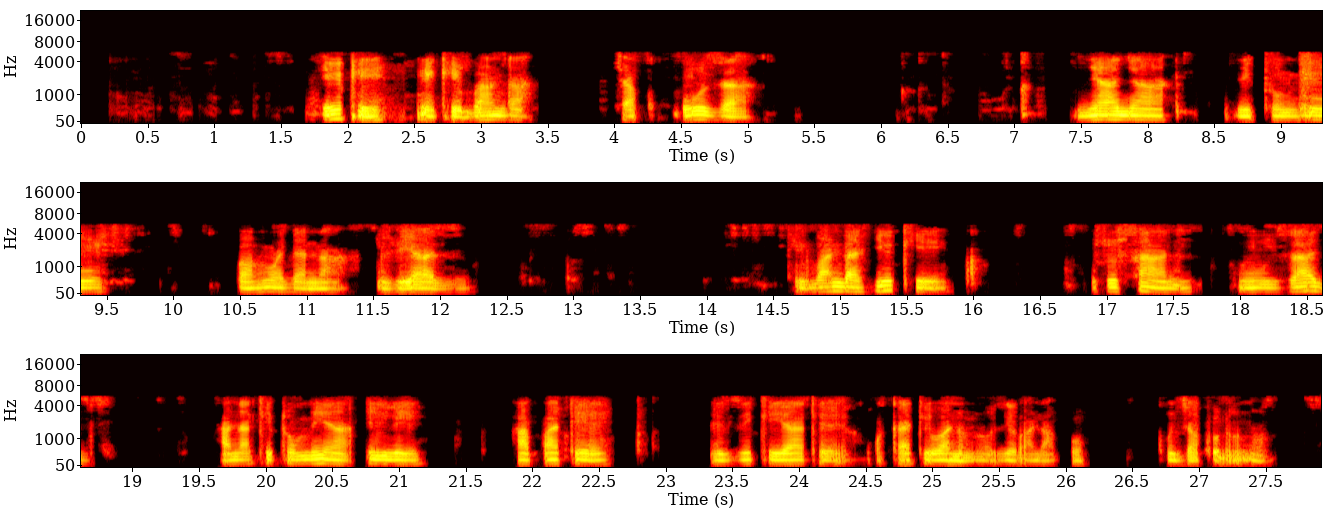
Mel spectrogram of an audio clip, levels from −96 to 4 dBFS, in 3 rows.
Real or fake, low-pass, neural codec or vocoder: fake; 5.4 kHz; codec, 16 kHz in and 24 kHz out, 1.1 kbps, FireRedTTS-2 codec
